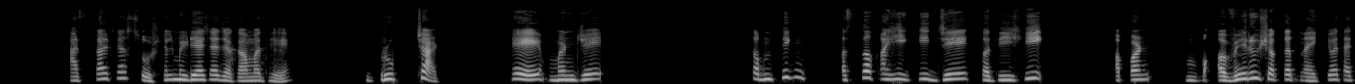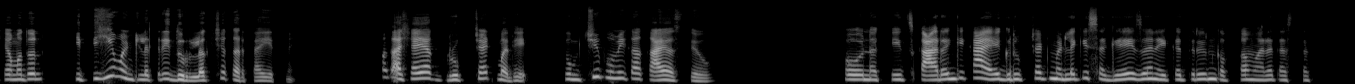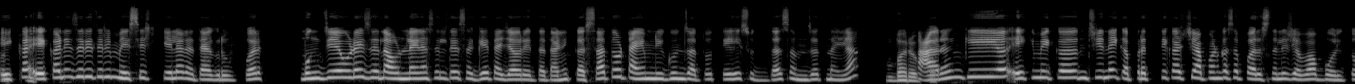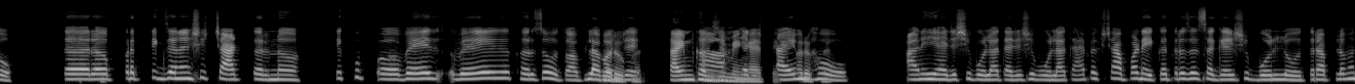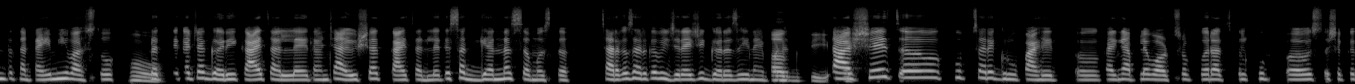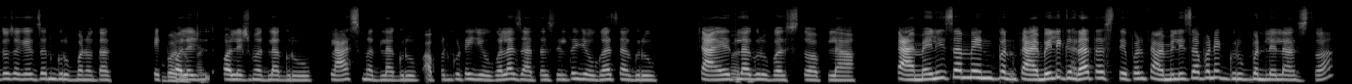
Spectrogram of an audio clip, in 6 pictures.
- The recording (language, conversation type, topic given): Marathi, podcast, ग्रुप चॅटमध्ये तुम्ही कोणती भूमिका घेतता?
- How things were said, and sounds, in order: tapping; anticipating: "समथिंग असं काही, की जे … करता येत नाही"; in English: "समथिंग"; in English: "पर्सनली"; in English: "टाईम कन्झ्युमिंग"; in English: "फॅमिलीचा मेन"; in English: "फॅमिली"; in English: "फॅमिलीचा"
